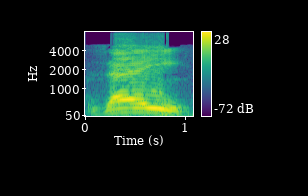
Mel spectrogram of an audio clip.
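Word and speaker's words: Zay (زاي): Zay, yani Za Fata Aleph Ya, Zay, or Za'un. Okay, so this letter Zay is pronounced like Z in Zu.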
